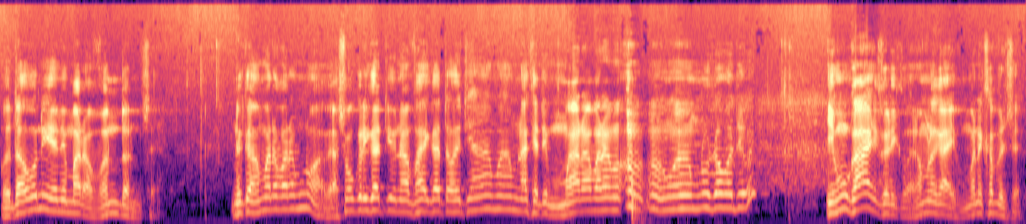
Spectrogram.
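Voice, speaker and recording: A man's voice: high-pitched, animated, quick pace, fairly bright tone, slight background noise. A middle-aged man, giving a chatty folksy comedy monologue on a live stage and talking straight to the audience. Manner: chatty, addresses the audience directly, acts out quoted family members.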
